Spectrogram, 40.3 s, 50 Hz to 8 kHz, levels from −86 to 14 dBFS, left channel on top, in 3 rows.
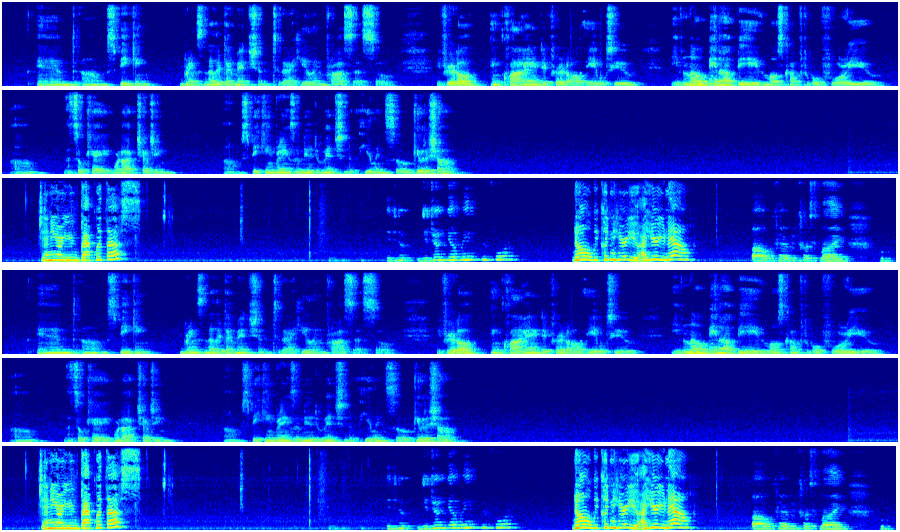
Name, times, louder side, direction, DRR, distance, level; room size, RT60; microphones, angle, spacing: voice 1, 0.5-2.2 2.7-5.8 6.1-7.0 7.3-9.4 10.0-13.1 13.6-14.0 14.4-15.9 16.8-20.2, equal, 75° left, 6.5 m, -33 dB
voice 2, 27.4-28.9 35.4-37.2, right 2 dB, 20° right, 0.5 m, -20 dB
voice 3, 32.6-34.5 38.1-40.1, equal, 20° left, 3.2 m, -33 dB
14.5 x 14.0 x 2.3 m
head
